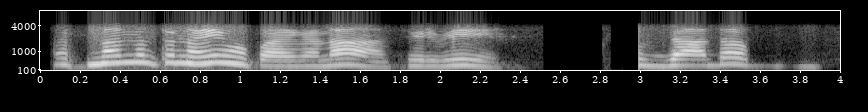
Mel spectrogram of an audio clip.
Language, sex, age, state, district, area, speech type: Hindi, female, 30-45, Uttar Pradesh, Mirzapur, rural, conversation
